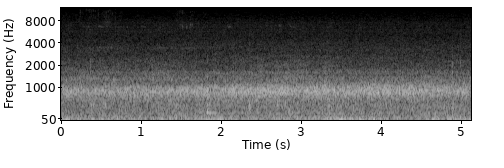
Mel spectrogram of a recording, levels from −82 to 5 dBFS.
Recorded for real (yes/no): yes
